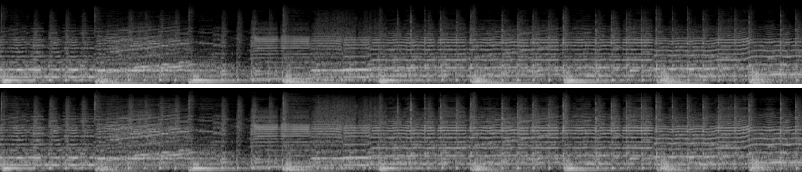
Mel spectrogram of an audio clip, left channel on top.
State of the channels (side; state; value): both; normal; correlation 0.89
